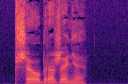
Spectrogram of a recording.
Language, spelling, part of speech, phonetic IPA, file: Polish, przeobrażenie, noun, [ˌpʃɛɔbraˈʒɛ̃ɲɛ], Pl-przeobrażenie.ogg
